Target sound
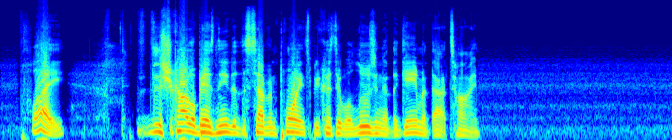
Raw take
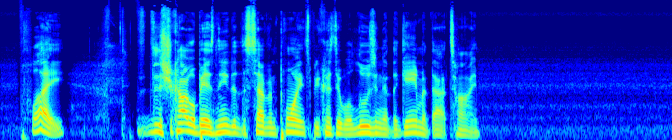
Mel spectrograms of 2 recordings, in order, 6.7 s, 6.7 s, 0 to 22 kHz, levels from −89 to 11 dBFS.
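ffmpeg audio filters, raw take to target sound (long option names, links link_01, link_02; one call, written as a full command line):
ffmpeg -i in.wav -af "aemphasis=mode=reproduction:type=50fm,aeval=exprs='clip(val(0),-1,0.106)':channel_layout=same,volume=7dB" out.wav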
